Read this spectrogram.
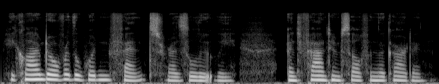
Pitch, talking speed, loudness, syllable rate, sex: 195 Hz, 175 wpm, -18 LUFS, 6.1 syllables/s, female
